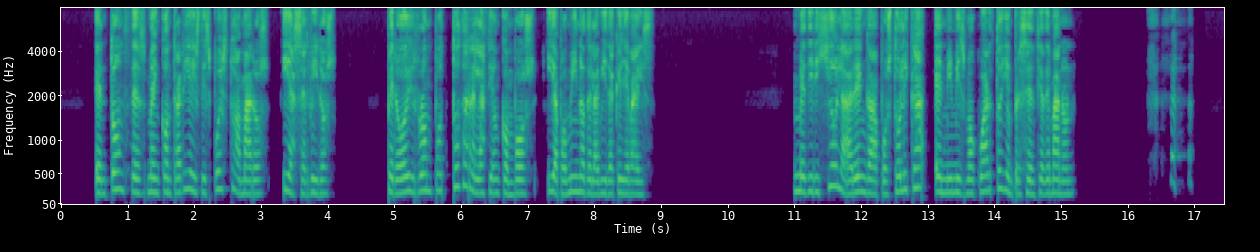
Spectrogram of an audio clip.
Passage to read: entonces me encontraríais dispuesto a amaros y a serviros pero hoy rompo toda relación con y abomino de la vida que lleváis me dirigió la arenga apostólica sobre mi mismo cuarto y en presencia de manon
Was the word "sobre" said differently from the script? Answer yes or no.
yes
